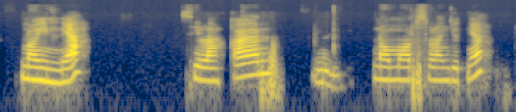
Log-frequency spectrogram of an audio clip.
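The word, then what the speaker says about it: neun: sat sudah benar eh sedikit kesalahan pengucapan pada angka 2 dan 9 untuk angka duai untuk angka 9 Noin Ya silakan nomor selanjutnya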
